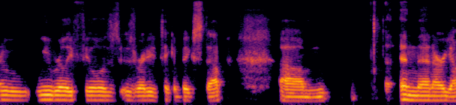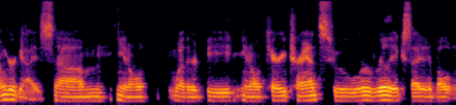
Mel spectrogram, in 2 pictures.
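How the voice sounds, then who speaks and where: A man answering interview questions as a hockey coach, halting and repeating words as he thinks. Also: fairly low pitch, dark tone.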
